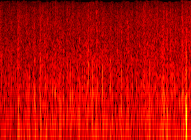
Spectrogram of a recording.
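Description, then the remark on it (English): Steady rain patters on a tent, a dense, continuous hiss of drops, with one sharper, louder drip near the end. No voices. “Play random. Rain on tent.”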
